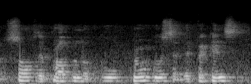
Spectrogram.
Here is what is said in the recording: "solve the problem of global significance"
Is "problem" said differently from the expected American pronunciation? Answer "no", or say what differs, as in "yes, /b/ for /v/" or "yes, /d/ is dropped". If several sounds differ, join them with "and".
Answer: no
